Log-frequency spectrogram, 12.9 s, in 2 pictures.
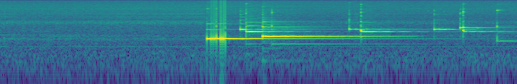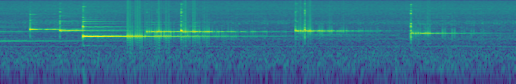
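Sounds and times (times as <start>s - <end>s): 
dying music box: 2.6s - 12.9s.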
